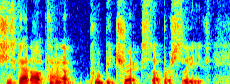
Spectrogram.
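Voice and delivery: ordinary delivery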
